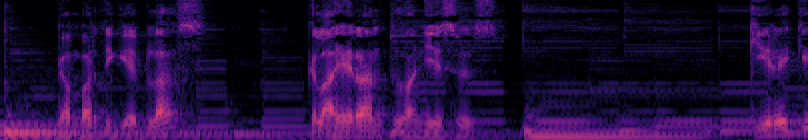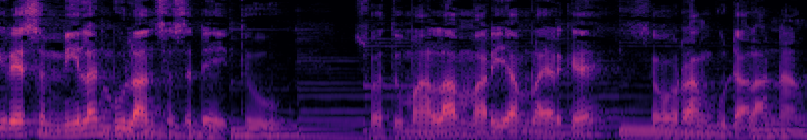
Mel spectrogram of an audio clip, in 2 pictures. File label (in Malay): good news melayu tanjung raja; malay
